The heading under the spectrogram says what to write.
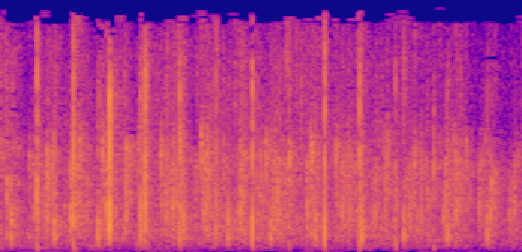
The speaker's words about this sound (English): If you're wondering why we're clapping your hand, because we are rejoicing with you. Amen.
